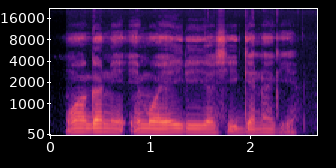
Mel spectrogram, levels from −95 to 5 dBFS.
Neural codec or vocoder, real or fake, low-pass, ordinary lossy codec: none; real; none; none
